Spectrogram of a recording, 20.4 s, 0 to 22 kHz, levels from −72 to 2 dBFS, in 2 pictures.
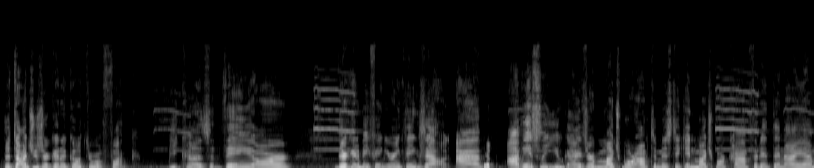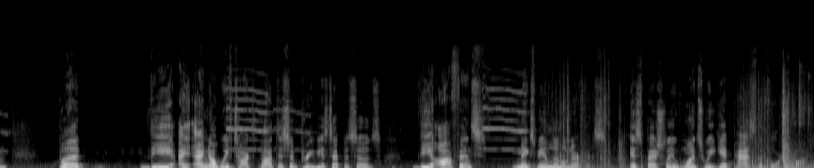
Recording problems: animal sounds; noticeable; throughout; 15 dB below the speech

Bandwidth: 16 kHz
